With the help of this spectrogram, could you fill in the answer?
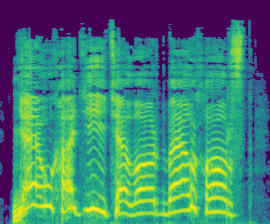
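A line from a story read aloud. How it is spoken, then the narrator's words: Dwarf's spluttering howl. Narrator (Russian): взвыл карлик, брызгая слюной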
